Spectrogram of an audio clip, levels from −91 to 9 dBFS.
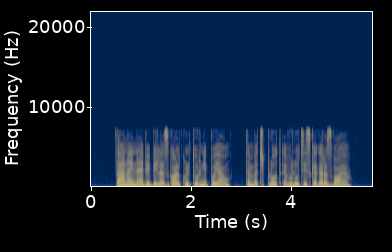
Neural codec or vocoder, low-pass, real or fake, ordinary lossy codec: none; 7.2 kHz; real; none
